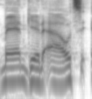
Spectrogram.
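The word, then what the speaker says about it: Mangetout: Wet Legs, Man Get Out, which I badly mispronounced in the video I made because it's all one word, man get out. I thought it was like manga too. I thought it was French. It's not.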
